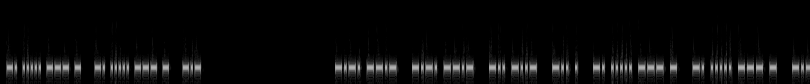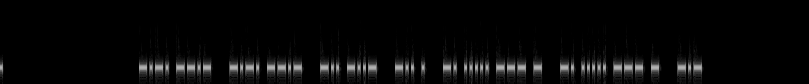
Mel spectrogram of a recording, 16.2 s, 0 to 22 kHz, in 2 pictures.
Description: Morse code, heard as a keyed tone, about 65 wpm, 700 Hz. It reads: N5OT N5OT K CQ CQ DX DE N5OT N5OT K CQ CQ DX DE N5OT N5OT K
